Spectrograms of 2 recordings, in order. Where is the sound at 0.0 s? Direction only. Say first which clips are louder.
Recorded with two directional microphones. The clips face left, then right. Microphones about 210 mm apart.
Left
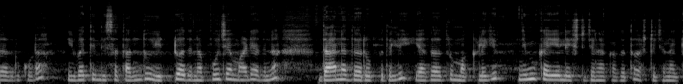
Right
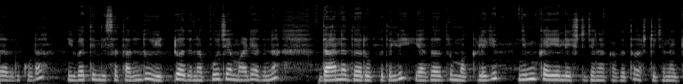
Right 5 dB; 30° right (ahead or behind).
